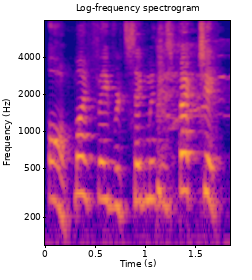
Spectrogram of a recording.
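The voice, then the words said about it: Weak put-on New Zealand accent. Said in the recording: “Do the Kiwi accent... I can't do a good Kiwi accent.”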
